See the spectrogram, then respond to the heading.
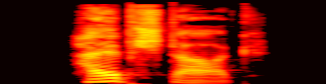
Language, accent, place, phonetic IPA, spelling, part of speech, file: German, Germany, Berlin, [ˈhalpˌʃtaʁk], halbstark, adjective, De-halbstark.ogg
- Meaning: rowdy, disrespectful (especially of teenagers)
